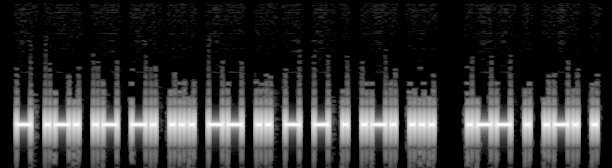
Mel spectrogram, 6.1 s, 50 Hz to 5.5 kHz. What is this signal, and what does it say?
Morse code, heard as a keyed tone, about 25 wpm, 600 Hz. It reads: TRANSMITTERS WERE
